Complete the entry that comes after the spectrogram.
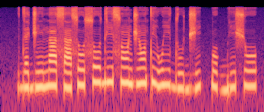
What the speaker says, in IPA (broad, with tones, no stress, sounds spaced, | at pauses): d ɛ˨ d͡ʒ ĩ˨ n a˧ s a˨ s o˧ s o˦ d i˦ s ɔ̃˦ d͡ʒ ɔ̃˦ t i˦˨ w i˧ d u˨ d͡ʒ i˨˦ k͡p o˦˨ ɡ͡b i˨˦ ʃ o˦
